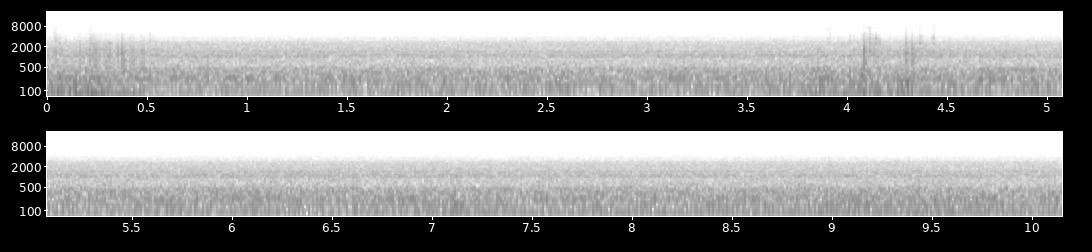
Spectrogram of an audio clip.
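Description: Car driving on a mountain road, heard from inside the cabin: steady low road and engine rumble, with a brief knock at the very start and another about four seconds in.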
